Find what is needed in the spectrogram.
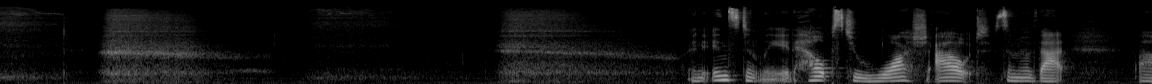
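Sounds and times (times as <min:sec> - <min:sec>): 
slow deep wave-like breathing: 0:00.0 - 0:06.9, 0:10.7 - 0:11.3
speech: 0:06.9 - 0:11.5.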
